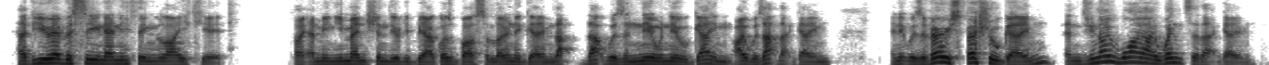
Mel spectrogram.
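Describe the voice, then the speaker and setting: In a plain, everyday voice, a man speaks at a moderate pace with a fairly high pitch and lively intonation. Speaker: podcast co-host. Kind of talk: interview.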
